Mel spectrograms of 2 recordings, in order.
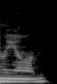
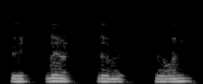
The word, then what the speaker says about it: Lewin: It takes a moment for me to remember how it's pronounced because I have to say lieutenant in my brain in order to figure it out.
